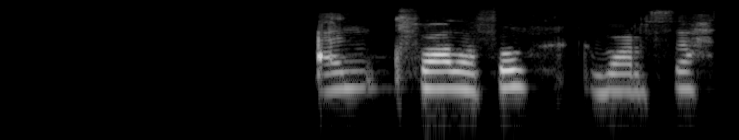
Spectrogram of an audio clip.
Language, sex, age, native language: Icelandic, male, 9, Icelandic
